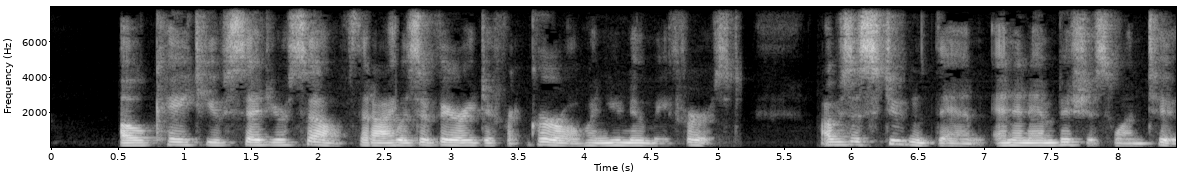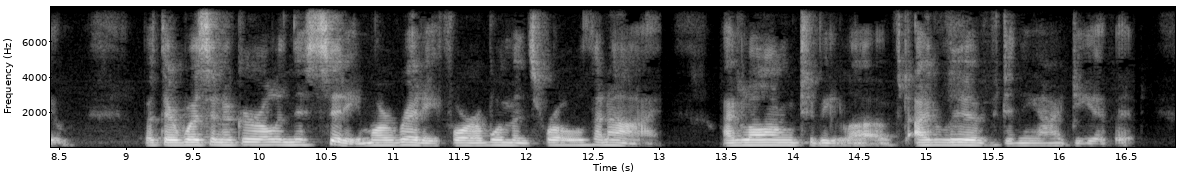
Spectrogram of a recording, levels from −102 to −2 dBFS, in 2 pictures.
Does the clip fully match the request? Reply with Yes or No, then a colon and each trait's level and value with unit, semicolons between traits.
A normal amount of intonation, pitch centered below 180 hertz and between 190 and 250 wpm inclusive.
No: narrow, 1.8 semitones; medium, 140 Hz; average, 195 wpm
